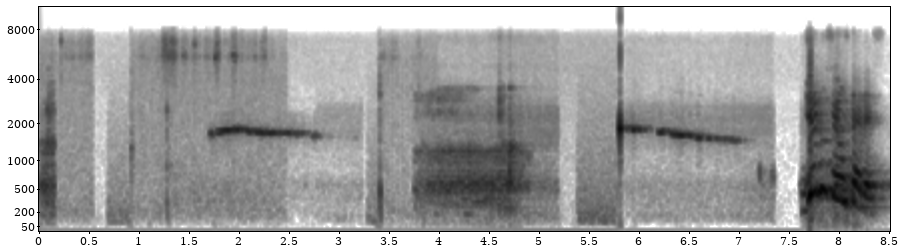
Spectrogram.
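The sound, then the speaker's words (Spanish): A voice imitates Santa snoring: two cycles of a raspy, rumbling inhale followed by a long, high, slightly falling whistle on the exhale, in a slow cartoonish rhythm with no talking. “Pero Santa ronca igual que todos los abuelitos de los niños que siempre visito.”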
